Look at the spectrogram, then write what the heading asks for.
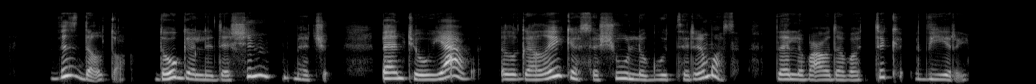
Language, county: Lithuanian, Kaunas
